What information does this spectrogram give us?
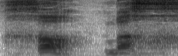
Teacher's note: untuk nafasnya dia mengalir, suara juga mengalir, ar-rakhawah, al-hamas. Kha, bakh. Jadi ada suara dan nafas yang mengalir.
